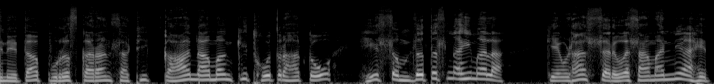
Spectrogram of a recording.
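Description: A block of digital silence falls at 1.99 s in this speech: for about 2 ms the sound drops out and then resumes, with no fade either way. Cutting abruptly out and back in leaves a tick or dip rather than an audible gap.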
